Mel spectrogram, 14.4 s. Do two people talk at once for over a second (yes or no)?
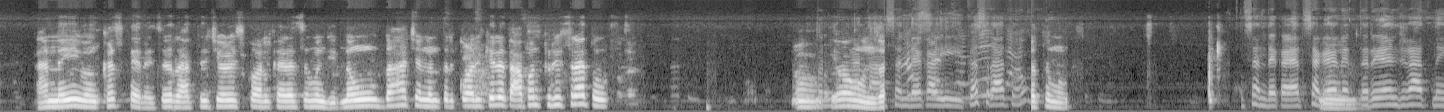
no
